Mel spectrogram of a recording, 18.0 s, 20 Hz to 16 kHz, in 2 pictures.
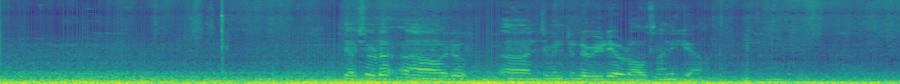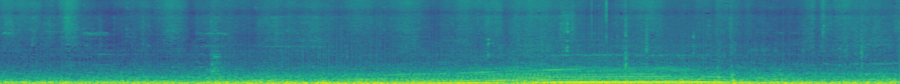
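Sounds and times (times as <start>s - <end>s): car engine: 0.0s - 18.0s
road rumble: 0.0s - 18.0s.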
